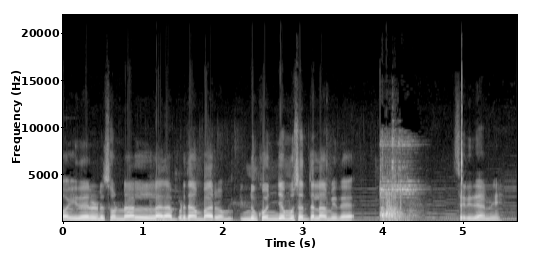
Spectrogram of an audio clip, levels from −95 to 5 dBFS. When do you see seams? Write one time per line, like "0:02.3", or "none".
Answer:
0:03.8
